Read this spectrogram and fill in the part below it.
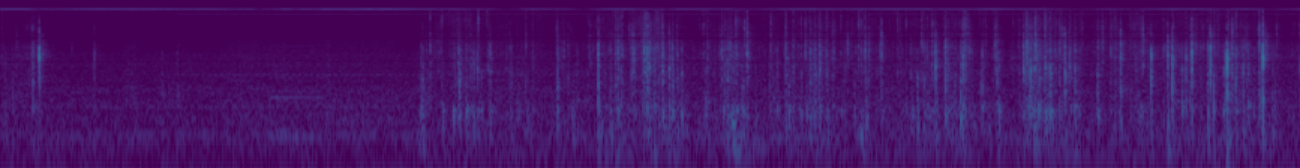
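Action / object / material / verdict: scrape / plastic-film wrapper of a snack bar package / plastic film / none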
